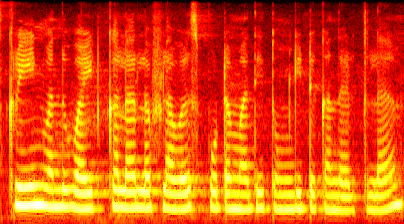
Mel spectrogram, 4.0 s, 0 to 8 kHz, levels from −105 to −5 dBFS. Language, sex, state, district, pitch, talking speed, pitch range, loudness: Tamil, female, Tamil Nadu, Nilgiris, 210 Hz, 150 wpm, 205-225 Hz, -16 LUFS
